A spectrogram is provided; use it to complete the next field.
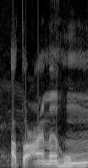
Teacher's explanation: we insert the first meme into the other, and we pronounce them together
